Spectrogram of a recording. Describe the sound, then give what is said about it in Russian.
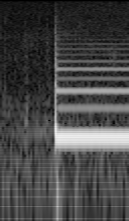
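A telephone busy-signal tone on a call to Filimon sounds loud and steady, a single mid-pitched electronic beep that starts abruptly after a faint click and holds unbroken to the end, with no talking. “Это гудки Филимона.”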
